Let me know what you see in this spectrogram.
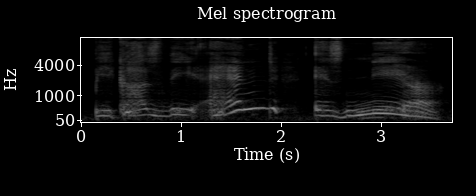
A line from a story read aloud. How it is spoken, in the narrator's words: she whispered hoarsely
